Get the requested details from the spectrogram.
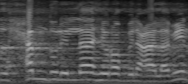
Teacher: এই হা এর মাখরাজ কোথায়? হা এর মাখরাজ কোথায় বলেন একজন? কণ্ঠনালীর মাঝখান থেকে।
